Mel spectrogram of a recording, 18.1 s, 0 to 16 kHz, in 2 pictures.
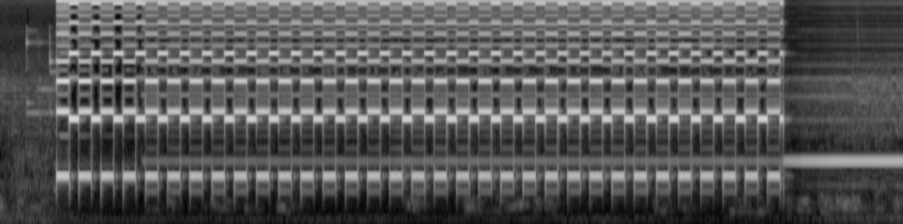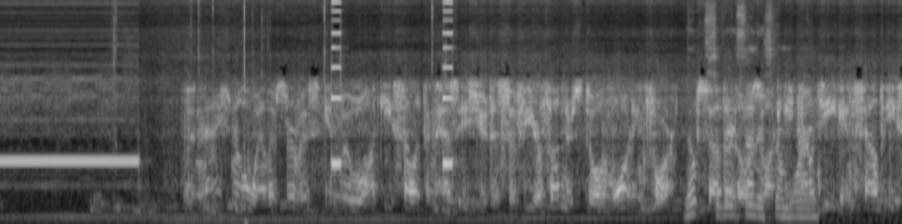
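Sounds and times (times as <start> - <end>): steady single-pitch warning tone: 0.3 - 10.5
rapid alternating alarm beep: 0.6 - 10.4.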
